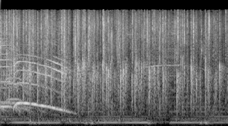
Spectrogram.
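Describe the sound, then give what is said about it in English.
Audience applause for comedian Max Silvestri: a dense, steady patter of many hands clapping throughout, with a brief high whistle sliding downward at the start over a low constant hum. “Give it up for his friend's boss.”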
